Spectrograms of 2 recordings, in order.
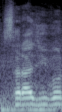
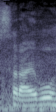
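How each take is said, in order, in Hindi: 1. शब्द स्पष्ट j ध्वनि के साथ बोला जाता है। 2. शब्द में कोई j ध्वनि नहीं बोली जाती। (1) "सराजीवो नहीं होता भाई" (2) "जे साइलेंट है"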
